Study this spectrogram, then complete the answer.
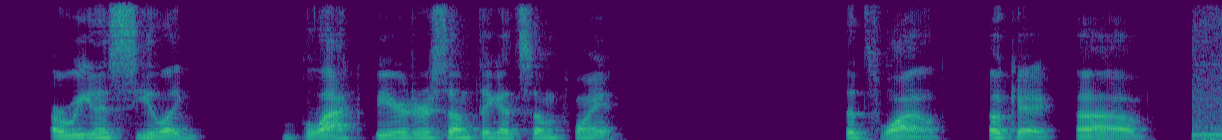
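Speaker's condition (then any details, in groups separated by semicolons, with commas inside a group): No condition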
